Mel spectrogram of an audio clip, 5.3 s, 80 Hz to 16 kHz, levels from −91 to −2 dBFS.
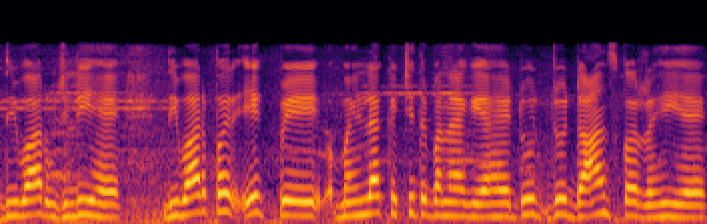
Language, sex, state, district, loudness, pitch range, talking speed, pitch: Hindi, female, Bihar, West Champaran, -16 LUFS, 210-255 Hz, 215 wpm, 230 Hz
